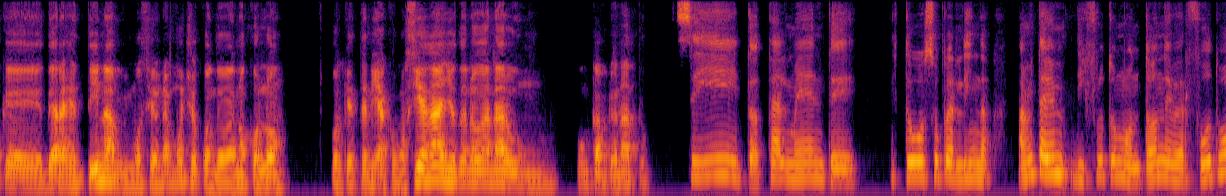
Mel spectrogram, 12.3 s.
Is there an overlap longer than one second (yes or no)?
no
